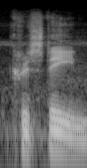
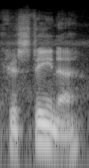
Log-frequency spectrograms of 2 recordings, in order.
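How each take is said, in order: First: The name ends without a final vowel sound. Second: The name ends with a pronounced vowel sound. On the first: "the English way" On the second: "the Germans pronounce the E on the end"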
